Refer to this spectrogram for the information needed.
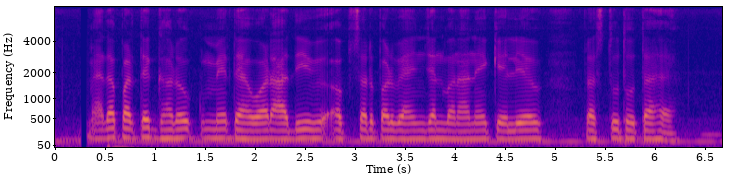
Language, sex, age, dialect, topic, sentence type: Hindi, male, 18-24, Awadhi Bundeli, agriculture, statement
